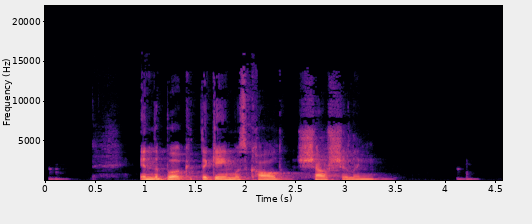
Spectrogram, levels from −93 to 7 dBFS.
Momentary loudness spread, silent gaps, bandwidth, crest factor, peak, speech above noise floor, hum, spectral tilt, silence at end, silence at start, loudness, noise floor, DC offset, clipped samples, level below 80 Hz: 8 LU; none; 14 kHz; 20 dB; -2 dBFS; 66 dB; none; -6.5 dB/octave; 0.35 s; 0.05 s; -21 LUFS; -86 dBFS; under 0.1%; under 0.1%; -48 dBFS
